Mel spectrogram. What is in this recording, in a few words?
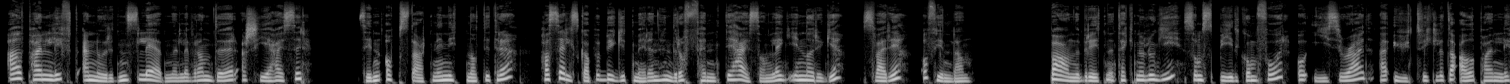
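Norwegian corporate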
